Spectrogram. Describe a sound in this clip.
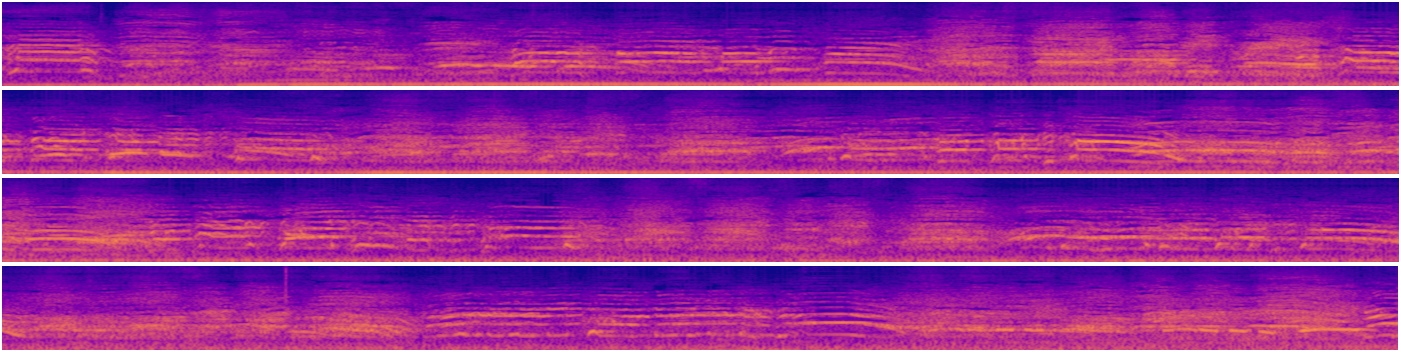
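A crowd of protesters chants loudly in unison outdoors.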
